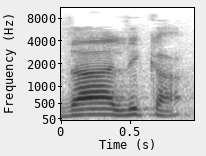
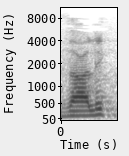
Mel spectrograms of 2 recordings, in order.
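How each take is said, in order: First: The word ends with a short vowel sound. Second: The word ends on a bare consonant sound. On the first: The reading continues without stopping. "अब इसे हम पढ़ेंगे नाज़रीन ज़ालिका" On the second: The reader stops at this point. "रुकने की सूरत में ज़ालिक पढ़ा जाएगा"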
